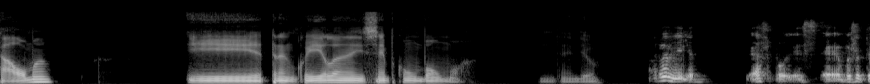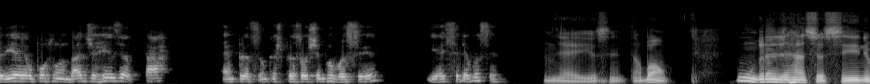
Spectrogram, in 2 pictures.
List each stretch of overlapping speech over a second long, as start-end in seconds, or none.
none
